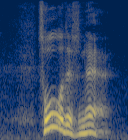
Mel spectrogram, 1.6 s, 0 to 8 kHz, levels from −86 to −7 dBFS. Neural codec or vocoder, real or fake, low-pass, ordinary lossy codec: none; real; none; none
